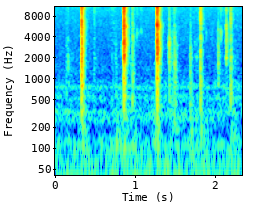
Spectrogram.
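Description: Three sharp plastic clicks about half a second apart, then a fainter one near the end: the hinged flip-up covers of the console power points and 110-volt outlet being snapped shut.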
